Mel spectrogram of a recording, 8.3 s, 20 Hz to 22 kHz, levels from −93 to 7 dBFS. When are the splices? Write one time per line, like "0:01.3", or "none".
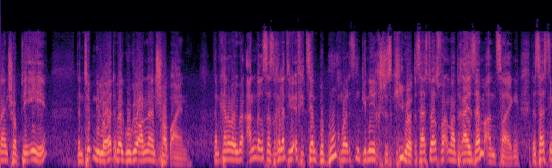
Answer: none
